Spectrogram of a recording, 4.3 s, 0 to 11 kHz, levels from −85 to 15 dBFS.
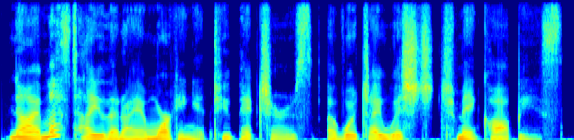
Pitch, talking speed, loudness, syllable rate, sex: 225 Hz, 265 wpm, -19 LUFS, 5.7 syllables/s, female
